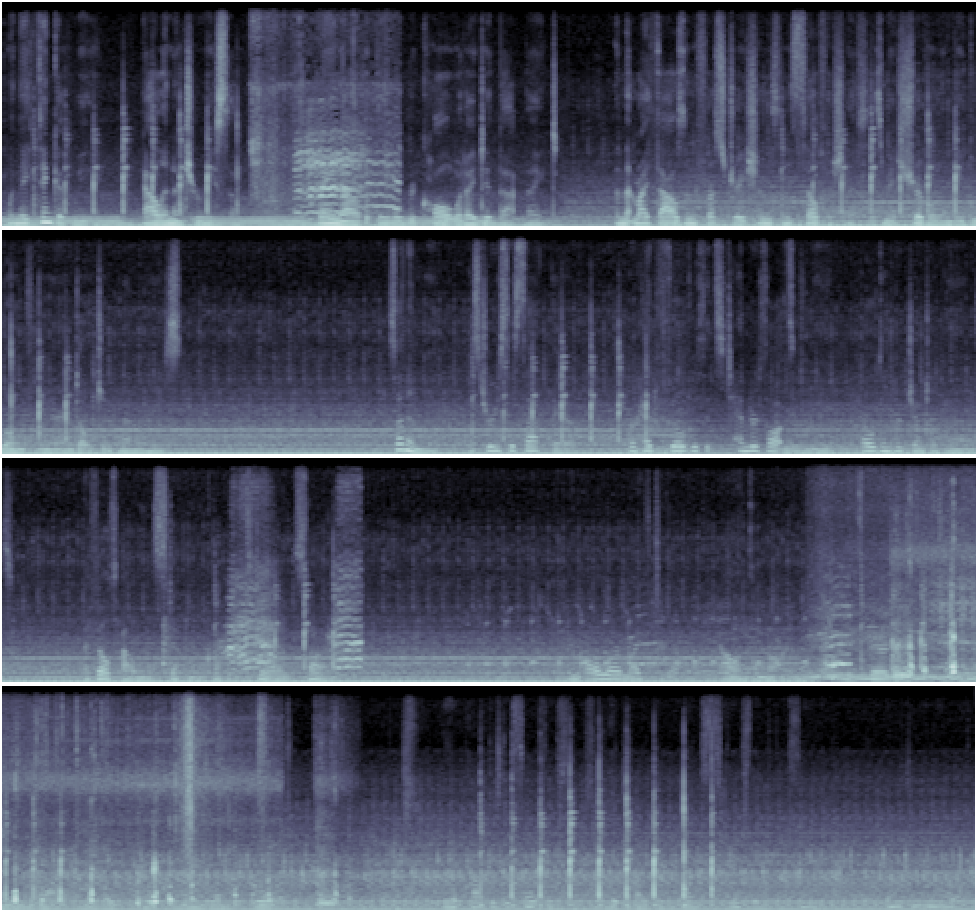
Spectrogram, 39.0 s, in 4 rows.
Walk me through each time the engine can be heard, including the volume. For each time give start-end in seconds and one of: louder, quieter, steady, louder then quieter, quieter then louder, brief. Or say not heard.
0.0-38.9 steady.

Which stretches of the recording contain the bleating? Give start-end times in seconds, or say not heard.
2.5-4.0, 21.1-23.1.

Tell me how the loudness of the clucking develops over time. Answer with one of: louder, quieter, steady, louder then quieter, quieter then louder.
louder then quieter.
